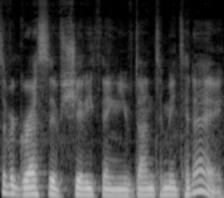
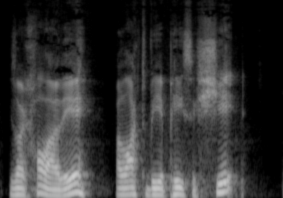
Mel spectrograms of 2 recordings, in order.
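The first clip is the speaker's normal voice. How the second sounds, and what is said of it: Put-on Australian accent. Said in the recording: “people Tim immediately try to do the accent”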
